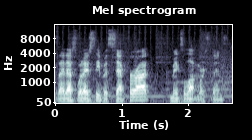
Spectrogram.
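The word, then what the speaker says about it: Sephirah: So, it is it is like saying Sepharoth, but it's Sepharat.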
